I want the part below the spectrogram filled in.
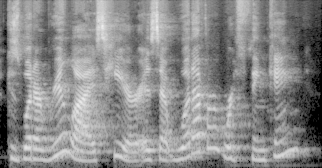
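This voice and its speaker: Pitch swings very widely, and the room echo is audible. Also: woman. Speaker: dating and relationship coach. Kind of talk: online summit talk with exercise. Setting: virtual conference. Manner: fast.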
